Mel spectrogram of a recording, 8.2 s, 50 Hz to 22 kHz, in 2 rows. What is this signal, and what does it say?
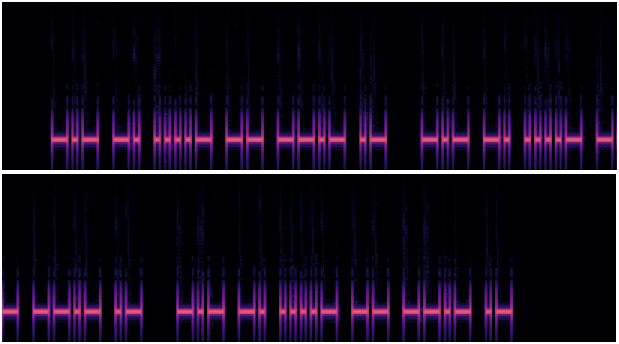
Morse code, heard as a keyed tone, about 34 wpm, 700 Hz. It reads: KN4MQA KN4MQA KN4MQA
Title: USA Call Signs Repeated 3x 35wpm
